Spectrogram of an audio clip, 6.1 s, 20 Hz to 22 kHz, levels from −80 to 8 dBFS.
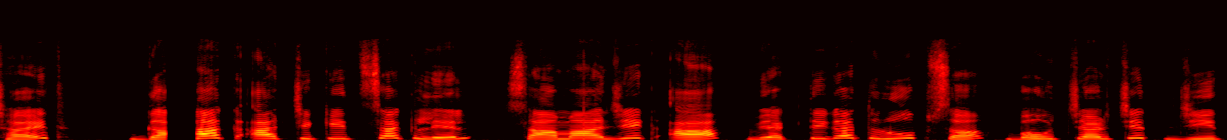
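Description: Just before the one-second mark, from 0.84 to 1.01 s, the speech cuts out completely. That's a hole of about 150 ms, and when the sound returns it has moved on, as if it kept playing during the gap. That points to a Bluetooth dropout: the link likely fell behind, packets arrived too late to be used, and the headphones had nothing to output. The length fits roughly ten packets lost in a row.

Then from 1.39 s to about 6.0 s there's a click while the speech is running, repeating on a steady beat about every 1.53 s, four times in all. These are clock drift buffer slips. Two devices are likely running on slightly mismatched clocks, off by something like a hundred parts per million. The buffer between them slowly drifts until a tiny block of samples, only a handful each time, gets dropped or repeated, and each of those jumps is one click.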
